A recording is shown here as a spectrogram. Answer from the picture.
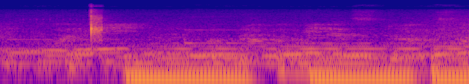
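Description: A single finger snap about half a second in, then background music with a deep bass line comes in just after.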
